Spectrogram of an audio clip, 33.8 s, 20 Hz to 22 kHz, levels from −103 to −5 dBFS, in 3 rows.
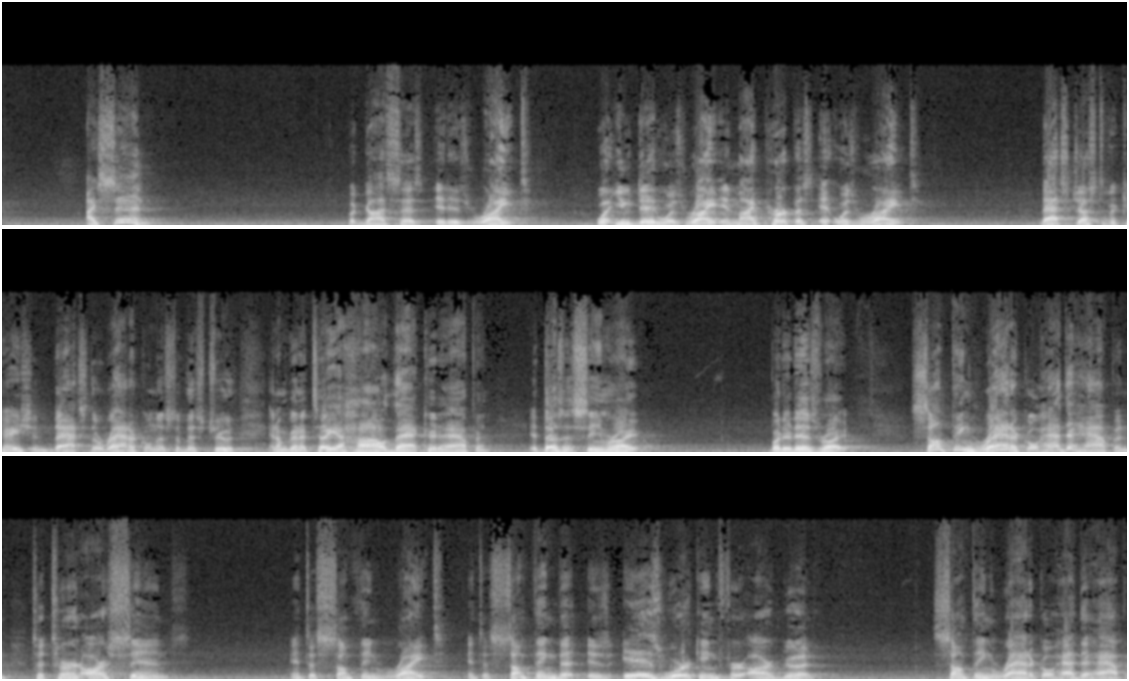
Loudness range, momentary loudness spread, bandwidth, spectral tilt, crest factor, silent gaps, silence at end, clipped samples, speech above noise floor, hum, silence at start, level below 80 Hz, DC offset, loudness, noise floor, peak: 6 LU; 12 LU; 15.5 kHz; -6 dB/octave; 18 dB; none; 0 s; under 0.1%; 25 dB; none; 0.15 s; -60 dBFS; under 0.1%; -19 LUFS; -44 dBFS; -2 dBFS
